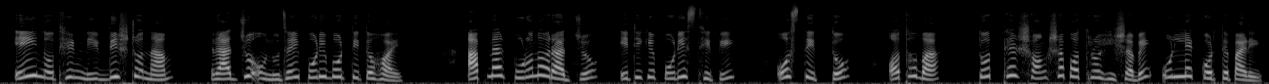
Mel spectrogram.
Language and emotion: Bengali, neutral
